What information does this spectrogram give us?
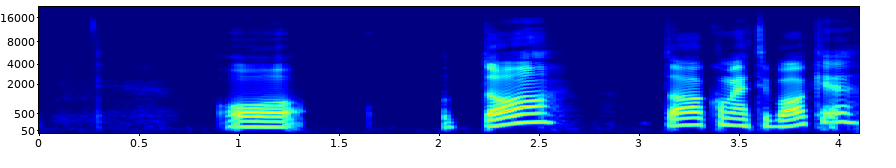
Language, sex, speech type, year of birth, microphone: Norwegian, male, spontaneous, 1987, Shure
